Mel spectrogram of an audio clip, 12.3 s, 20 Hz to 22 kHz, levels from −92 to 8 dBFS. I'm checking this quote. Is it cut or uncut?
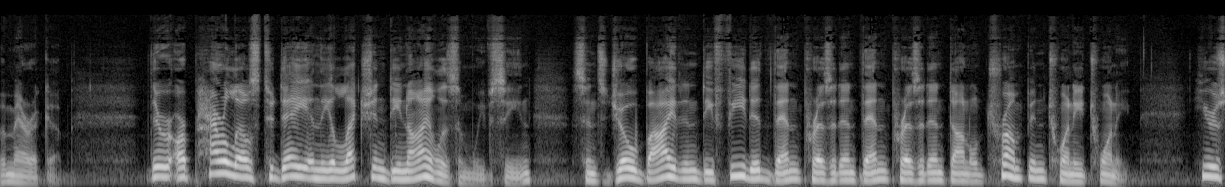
cut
